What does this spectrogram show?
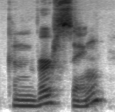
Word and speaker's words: conversing: So we have second syllable stress in conversing. So I'm going to write larger, conversing. And then, of course, we have just the sound sing at the end. We want to watch out that we use an I vowel and an NG sound with the back of the tongue lifting.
